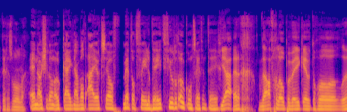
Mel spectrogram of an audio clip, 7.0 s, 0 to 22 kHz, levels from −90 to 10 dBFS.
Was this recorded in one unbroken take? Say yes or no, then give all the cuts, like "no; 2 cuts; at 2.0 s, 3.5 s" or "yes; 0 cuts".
no; 3 cuts; at 2.4 s, 3.0 s, 4.7 s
